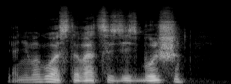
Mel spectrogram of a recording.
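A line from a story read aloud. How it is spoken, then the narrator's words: Muttered through clenched teeth. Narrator (Russian): пробормотала она сквозь зубы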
